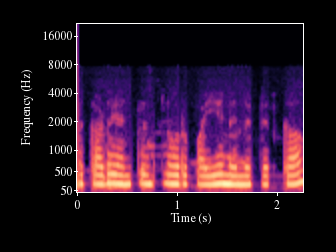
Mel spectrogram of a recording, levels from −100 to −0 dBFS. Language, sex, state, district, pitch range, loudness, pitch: Tamil, female, Tamil Nadu, Nilgiris, 205-215 Hz, -11 LUFS, 210 Hz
